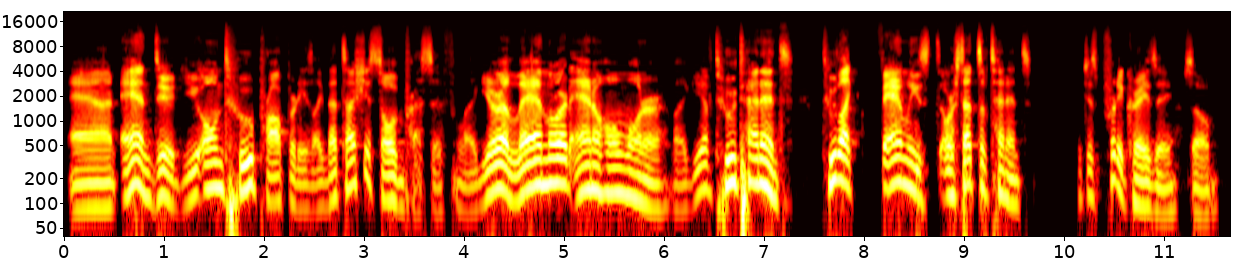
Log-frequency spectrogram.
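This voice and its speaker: A man's voice: mid-range voice, big pitch swings, moderate pace, no room sound, clean studio sound. A young man who moved from Korea to the Chicago suburbs as a child, co-hosting a podcast in a friendly, encouraging manner. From Korea, raised in Chicago suburbs from age nine. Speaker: podcast co-host. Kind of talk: casual chat.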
